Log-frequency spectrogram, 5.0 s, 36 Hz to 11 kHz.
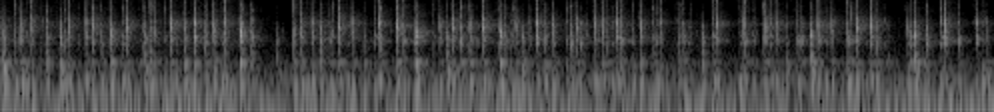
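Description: Continuous typing with the fingertips of both hands on a Space65 Cybervoyager, a 65% metal-case mechanical keyboard with Holy Panda switches and ABS plastic keycaps. It makes a rapid, steady stream of sharp, bright clacks that die away almost at once, with a faint low thump under each stroke and a brief pause near the middle.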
